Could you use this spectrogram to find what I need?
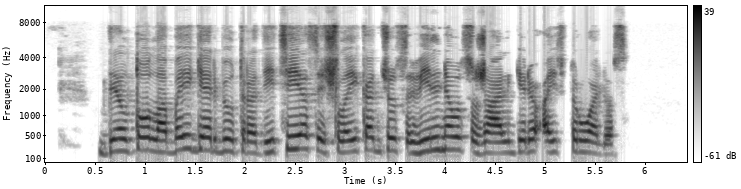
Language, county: Lithuanian, Šiauliai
